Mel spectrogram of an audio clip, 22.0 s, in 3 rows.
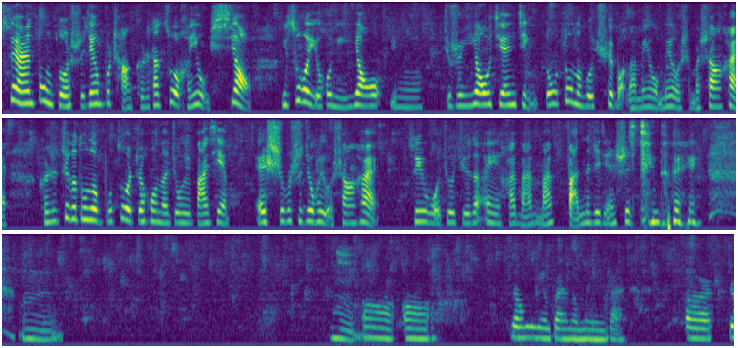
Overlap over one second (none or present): none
